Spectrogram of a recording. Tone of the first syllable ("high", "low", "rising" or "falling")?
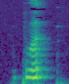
rising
